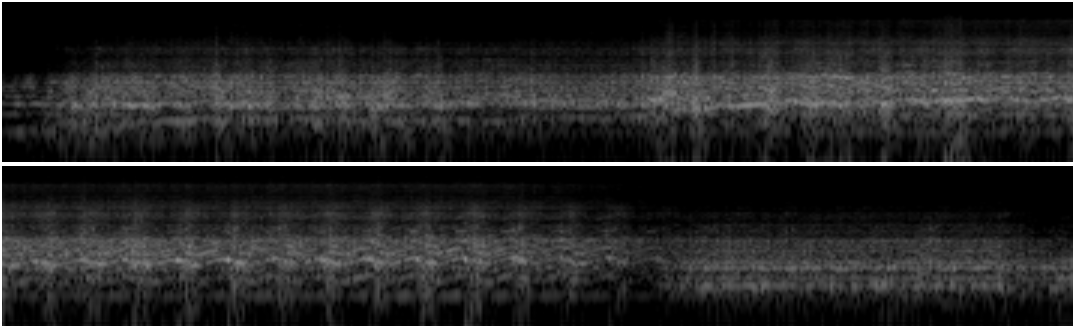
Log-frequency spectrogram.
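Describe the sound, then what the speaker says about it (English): A blender whirs continuously while blending a pear Bellini drink, starting slow, rising to a louder, rougher grind in the middle before easing back to a steadier hum. "Then we're going to put our blender top on. We're going to power it up, and we're going to start out slow."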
